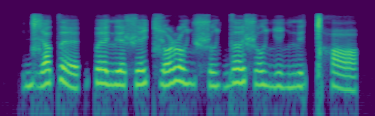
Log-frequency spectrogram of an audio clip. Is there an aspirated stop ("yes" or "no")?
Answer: yes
